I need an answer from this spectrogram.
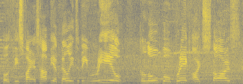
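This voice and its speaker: A man's voice: high voice, fairly even intonation, measured pace. A man commentating a fight broadcast, reading out fighter records in a polished broadcaster's manner. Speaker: play-by-play commentator. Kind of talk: sports commentary. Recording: music under the voice.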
